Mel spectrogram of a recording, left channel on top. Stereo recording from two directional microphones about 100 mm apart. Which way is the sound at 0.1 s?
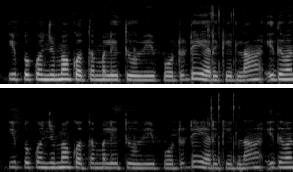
35° left (ahead or behind).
